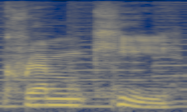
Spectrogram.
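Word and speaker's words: Krem Quay: In episode 4, when we will be continuing in Creme Key. That is how it's pronounced.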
